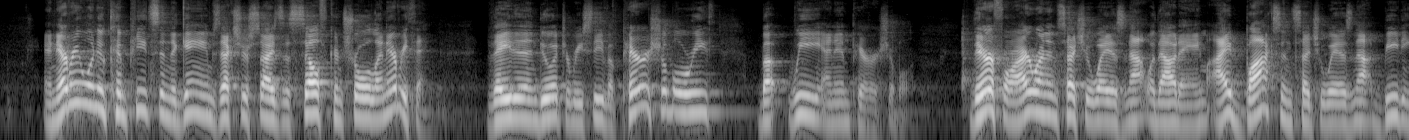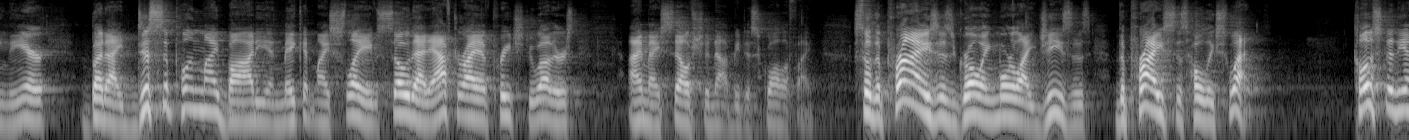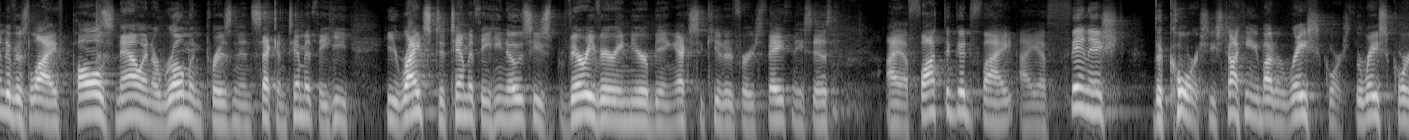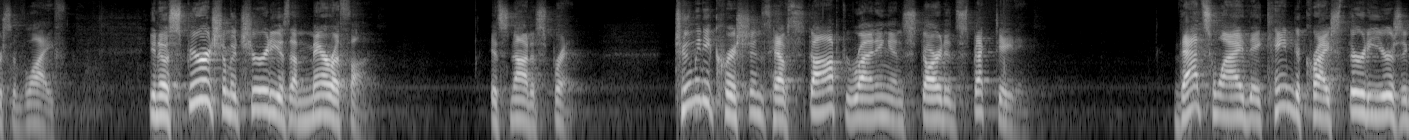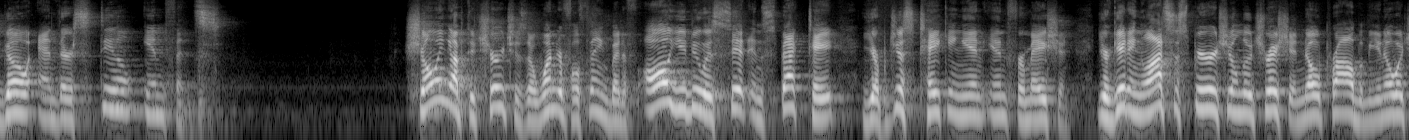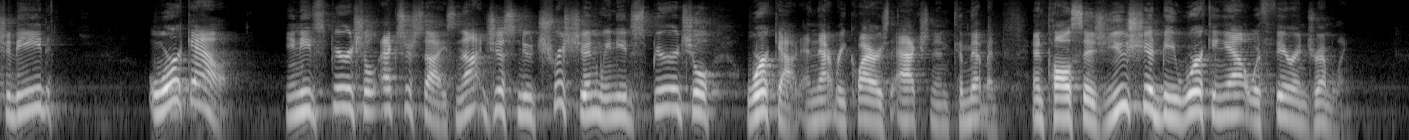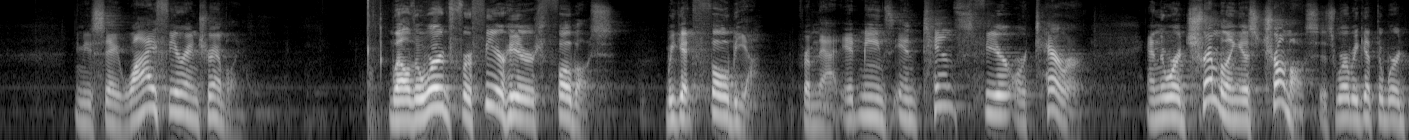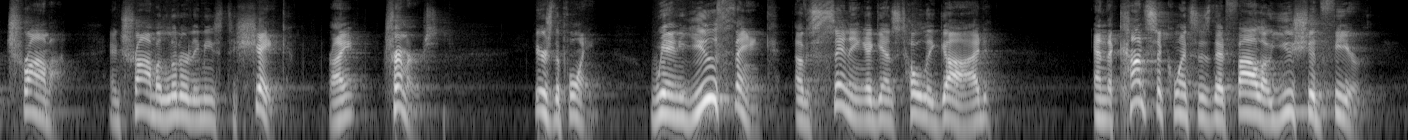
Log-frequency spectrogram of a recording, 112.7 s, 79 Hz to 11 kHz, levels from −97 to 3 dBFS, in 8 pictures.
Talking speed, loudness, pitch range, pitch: 160 wpm, -23 LUFS, 160-210 Hz, 180 Hz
